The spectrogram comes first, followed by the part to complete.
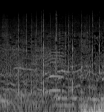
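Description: Crowd of men at an outdoor kabaddi match, with voices calling and shouting and scattered sharp claps or clicks; one voice holds a long, steady call in the second half.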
